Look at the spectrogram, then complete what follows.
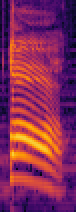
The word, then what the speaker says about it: ط: It sounds like the English word paw, so we read it ta.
